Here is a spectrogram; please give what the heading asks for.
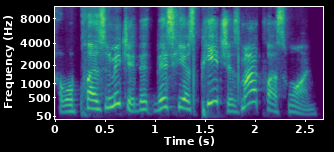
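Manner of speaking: high-pitched cowboy halfling voice; folksy halfling sheriff. Acted. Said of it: "the halfling kind of turns to face y'all".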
